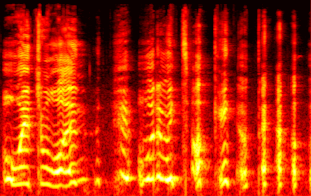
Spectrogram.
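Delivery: high, loud confused voice; hammed-up bewildered questioning; mock confusion. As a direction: play baffled and a bit panicked. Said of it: "I'm like".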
